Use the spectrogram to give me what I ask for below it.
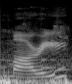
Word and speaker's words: Mary: It's spelled like the name Mary, but it's pronounced Mari.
